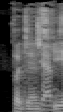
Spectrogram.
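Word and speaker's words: Podziemski: Pod, what's the kid's name? Pazinski? – Yeah, did I say that right? Pajemski. – Pajemski, yeah, he's good.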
